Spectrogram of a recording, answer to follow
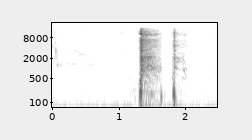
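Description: A person coughing twice: a longer, loud cough about a second and a quarter in, then a short second cough half a second later.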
